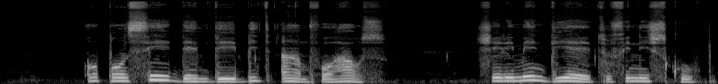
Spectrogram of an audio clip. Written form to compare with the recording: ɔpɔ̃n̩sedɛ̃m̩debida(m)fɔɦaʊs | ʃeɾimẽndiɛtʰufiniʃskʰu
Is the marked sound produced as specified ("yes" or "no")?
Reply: yes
